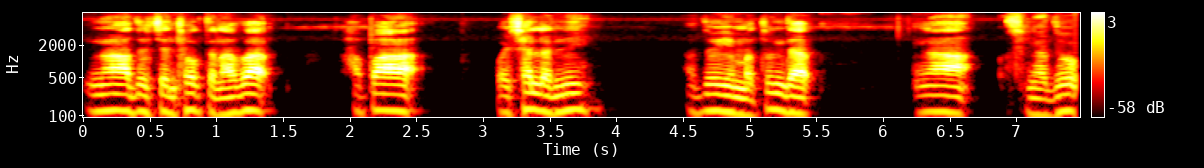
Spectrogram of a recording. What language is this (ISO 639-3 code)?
mni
